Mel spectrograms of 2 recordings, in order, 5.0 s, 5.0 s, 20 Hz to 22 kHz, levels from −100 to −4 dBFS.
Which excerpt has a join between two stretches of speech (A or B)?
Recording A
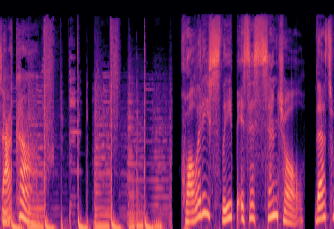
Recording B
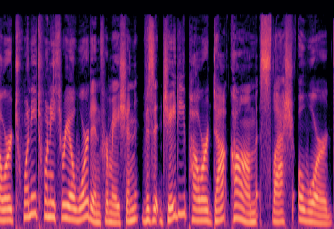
A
